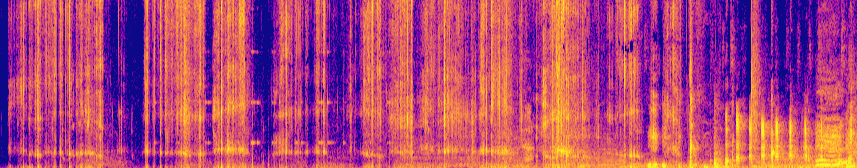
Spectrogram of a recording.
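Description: Crunching and chewing of Cheetos close to the mic for ASMR, many crisp, uneven bites and munches that grow denser, with soft chuckles and laughter between them.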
